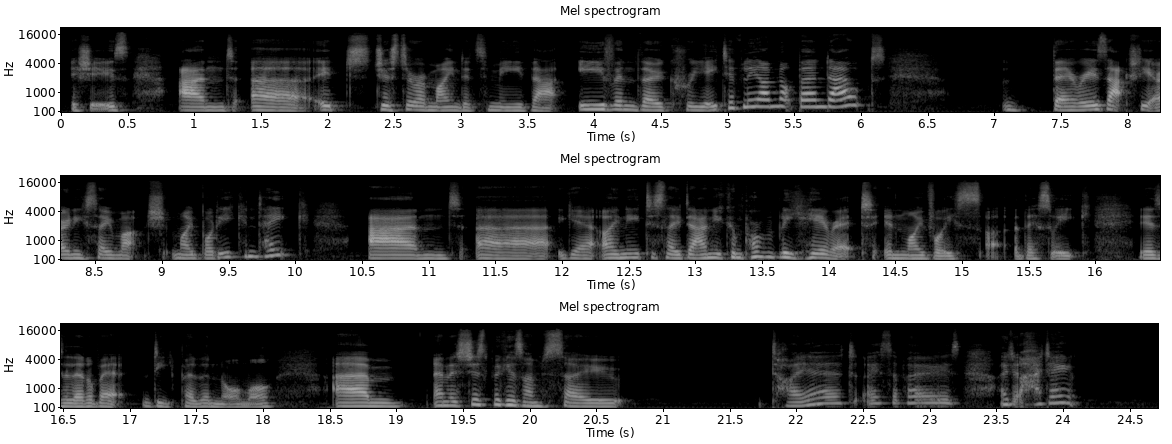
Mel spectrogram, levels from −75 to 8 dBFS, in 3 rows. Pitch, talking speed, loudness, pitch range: 160 Hz, 165 wpm, -30 LUFS, 145-185 Hz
